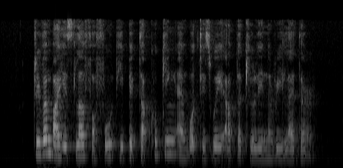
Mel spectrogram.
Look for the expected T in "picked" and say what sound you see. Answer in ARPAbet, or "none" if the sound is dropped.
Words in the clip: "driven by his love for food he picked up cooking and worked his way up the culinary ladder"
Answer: T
